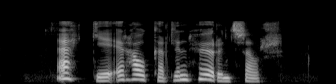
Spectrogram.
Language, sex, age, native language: Icelandic, female, 40-49, Icelandic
